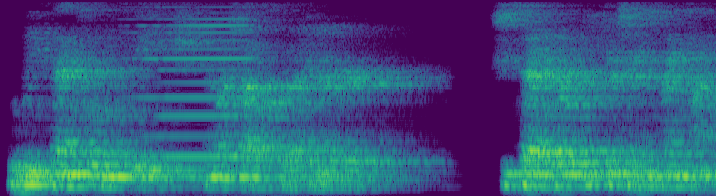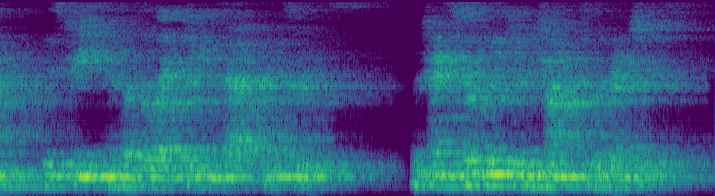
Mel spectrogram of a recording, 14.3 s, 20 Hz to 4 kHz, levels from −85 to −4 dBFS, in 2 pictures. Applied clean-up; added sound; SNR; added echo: none; Bowed string instrument; 13 dB; reverberation time 2.0 s.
